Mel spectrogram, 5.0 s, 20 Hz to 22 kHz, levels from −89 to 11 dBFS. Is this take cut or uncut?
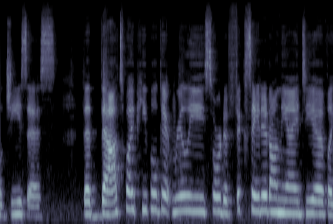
uncut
